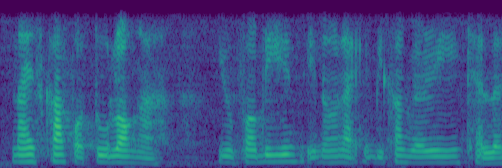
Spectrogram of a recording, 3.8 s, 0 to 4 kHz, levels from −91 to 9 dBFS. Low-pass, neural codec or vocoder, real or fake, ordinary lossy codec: 3.6 kHz; vocoder, 44.1 kHz, 128 mel bands, Pupu-Vocoder; fake; none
